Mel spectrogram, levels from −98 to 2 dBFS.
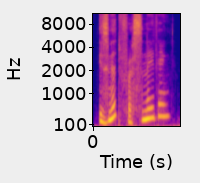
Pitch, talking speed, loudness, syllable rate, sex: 265 Hz, 135 wpm, -15 LUFS, 5.9 syllables/s, female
